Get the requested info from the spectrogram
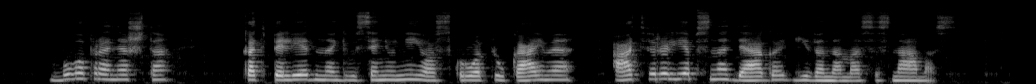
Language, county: Lithuanian, Utena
